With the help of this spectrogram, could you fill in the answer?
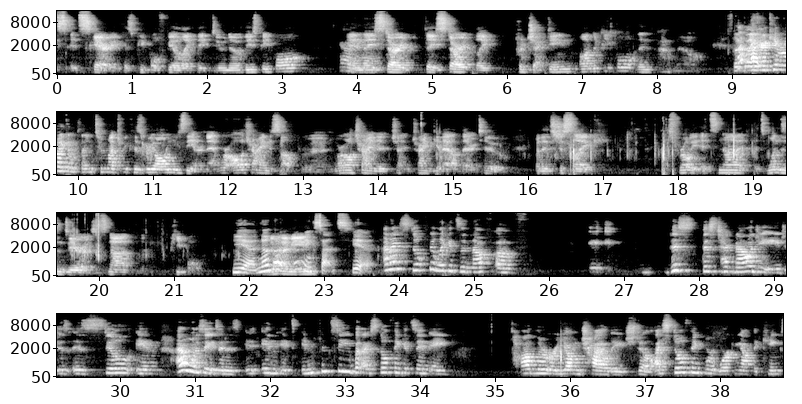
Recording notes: Our apologies this week for the audio issues!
